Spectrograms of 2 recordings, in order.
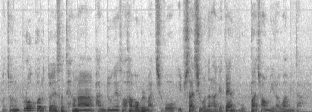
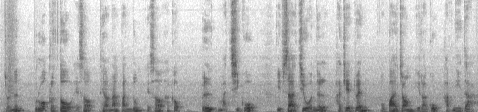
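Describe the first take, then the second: First: The syllables run together in one smooth flow. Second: Each syllable is pronounced separately and carefully. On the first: The speaker calls it right. "Di dialirin aja ya, seperti air mengalir sampai jauh" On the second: The speaker calls it wrong. "jangan contoh jangan"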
